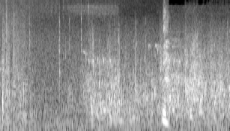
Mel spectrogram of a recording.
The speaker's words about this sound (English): Okay, we have to swim a little through some water to get over to the stairs here.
